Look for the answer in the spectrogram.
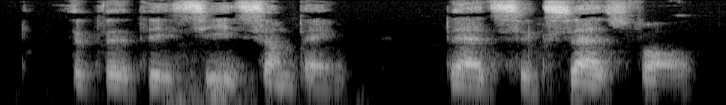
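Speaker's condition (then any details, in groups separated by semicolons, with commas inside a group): ALS; voice very hoarse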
